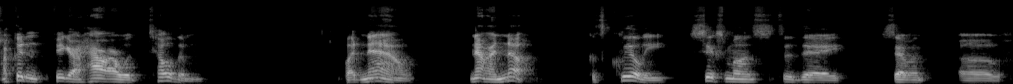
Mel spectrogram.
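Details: Man with aphasia, a language disorder affecting communication, about six months into recovery since July; aphasia.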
